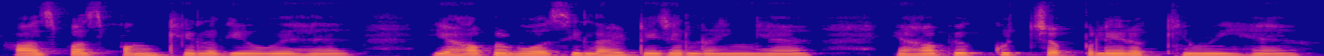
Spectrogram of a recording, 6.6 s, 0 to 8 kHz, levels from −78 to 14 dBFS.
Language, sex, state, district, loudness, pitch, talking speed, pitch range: Hindi, female, Uttar Pradesh, Lalitpur, -19 LUFS, 210 Hz, 180 wpm, 205-215 Hz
